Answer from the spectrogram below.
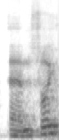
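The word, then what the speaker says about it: σοι: you could always say like soy, or si as it is pronounced in the Byzantine period, is orthotonic.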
